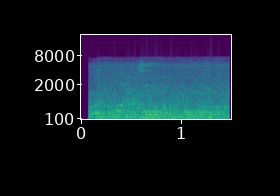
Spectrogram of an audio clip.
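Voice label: "zhi1zhu1", Mandarin Chinese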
